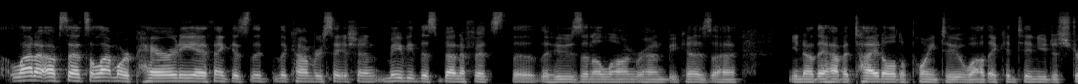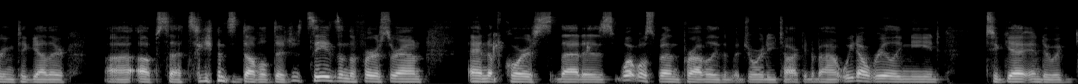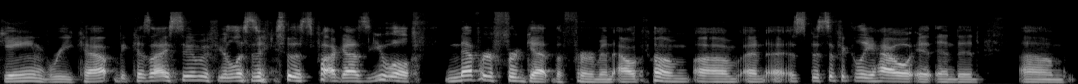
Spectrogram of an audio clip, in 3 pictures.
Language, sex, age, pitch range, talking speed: English, male, 20-39, 115-145 Hz, 180 wpm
